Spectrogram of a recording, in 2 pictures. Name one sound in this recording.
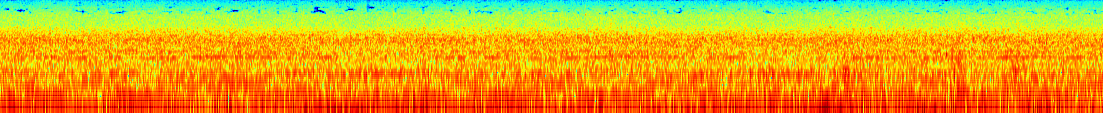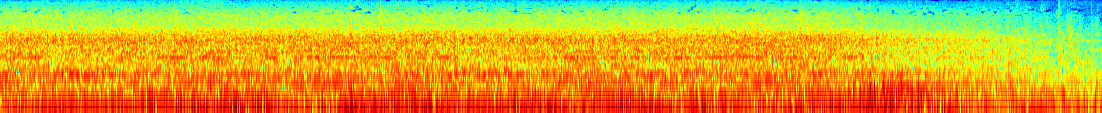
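A chainsaw idles with a steady, low rumbling drone.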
